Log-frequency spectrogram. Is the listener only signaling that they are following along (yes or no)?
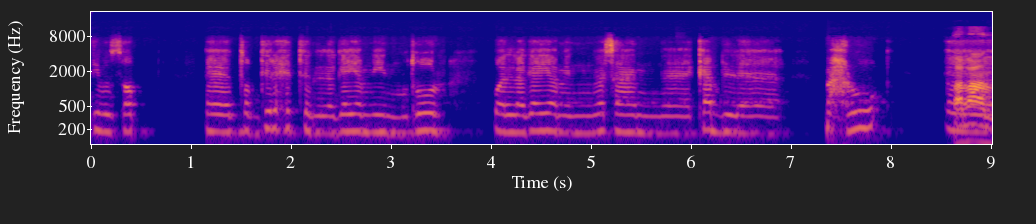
no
